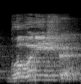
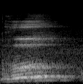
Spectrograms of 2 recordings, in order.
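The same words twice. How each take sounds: First: Said in the usual way. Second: "Bhubaneswar" in five spaced-out sounds; syllable by syllable. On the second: Shown as a demonstration. Teacher asking students to count syllables, "Bhubaneswar" syllable by syllable. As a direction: break "Bhubaneswar" into bhu, ba, ne, shwa, ra with pauses. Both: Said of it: "इसमें मैं कितना तो syllables".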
